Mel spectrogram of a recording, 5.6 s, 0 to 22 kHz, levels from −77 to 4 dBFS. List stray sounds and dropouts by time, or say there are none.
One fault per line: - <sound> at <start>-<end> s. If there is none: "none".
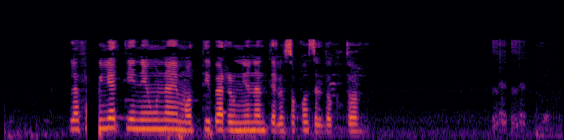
- dropout at 0.9-1.0 s
- laugh at 4.9-5.3 s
